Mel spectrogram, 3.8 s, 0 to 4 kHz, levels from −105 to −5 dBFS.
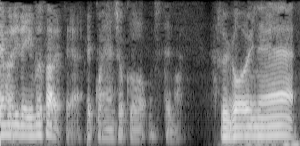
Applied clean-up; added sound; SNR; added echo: neural mask model Resemble Enhance denoiser.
